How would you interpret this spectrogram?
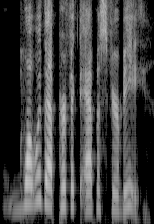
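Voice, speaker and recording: A woman's voice: a little high, unhurried, no room sound, clean studio sound. A woman hosting a casual livestream event as its publisher, speaking informally to a guest and viewers. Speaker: host, publisher.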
